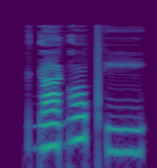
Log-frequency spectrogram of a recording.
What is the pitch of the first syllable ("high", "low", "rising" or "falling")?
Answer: high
